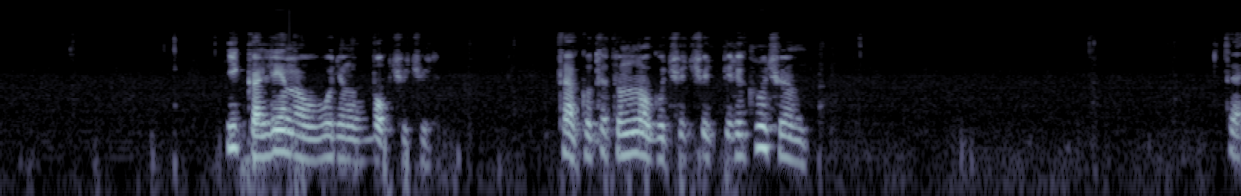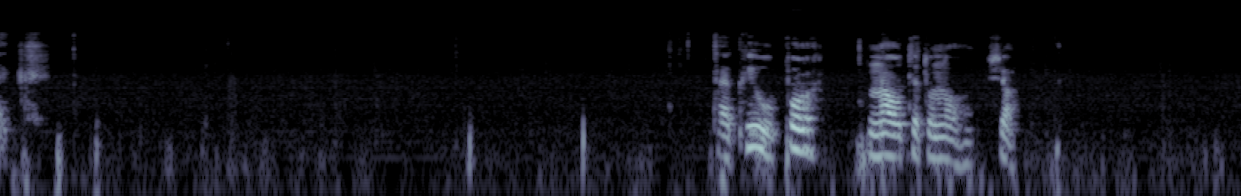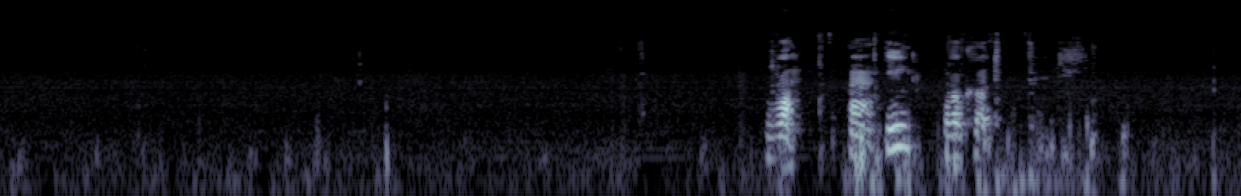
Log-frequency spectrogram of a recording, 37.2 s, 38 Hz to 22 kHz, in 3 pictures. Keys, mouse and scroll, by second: 1.5 click, 2.5 g, 4.6 middle click, 5.9 click, 7.3 r, 8.6 middle click, 8.6 scroll up 1, 11.3-11.6 scroll down 2, 11.9 middle click, 13.6 r, 14.8 middle click, 16.3 middle click, 19.0 click, 20.9 g, 23.9 click, 26.1 click, 28.4 r, 31.2 middle click, 32.9 a, 33.4 i, 35.8 click.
